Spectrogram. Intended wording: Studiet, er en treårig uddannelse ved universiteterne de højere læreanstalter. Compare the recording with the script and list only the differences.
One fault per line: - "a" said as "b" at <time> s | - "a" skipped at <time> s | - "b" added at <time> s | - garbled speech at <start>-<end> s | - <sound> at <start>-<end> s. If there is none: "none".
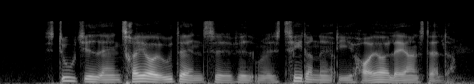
none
